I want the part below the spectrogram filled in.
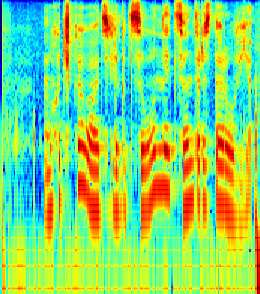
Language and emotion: Russian, neutral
